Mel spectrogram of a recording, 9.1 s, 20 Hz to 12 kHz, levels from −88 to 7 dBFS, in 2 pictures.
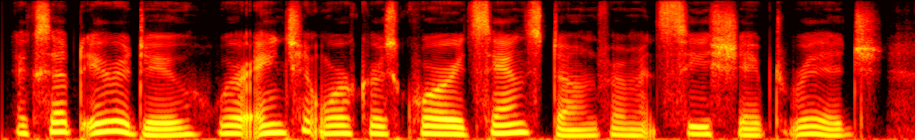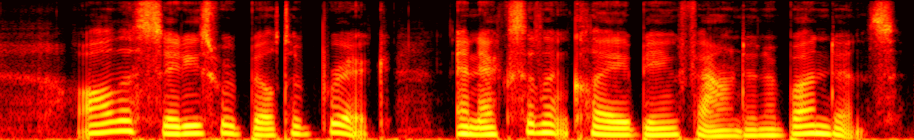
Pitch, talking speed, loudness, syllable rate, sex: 175 Hz, 170 wpm, -16 LUFS, 5.5 syllables/s, female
